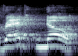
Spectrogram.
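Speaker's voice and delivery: high, loud objection; alarmed protest. A narrator's reading. Woman protesting her sister's sacrifice, alarmed. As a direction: cry out to stop them.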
